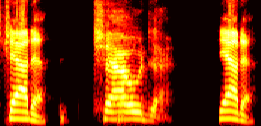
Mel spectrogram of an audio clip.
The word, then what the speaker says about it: chowder: didn't say it right Chow you got you gotta say it right it's chow chow CH but all right yeah you gota put that New England Accent on there man ch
